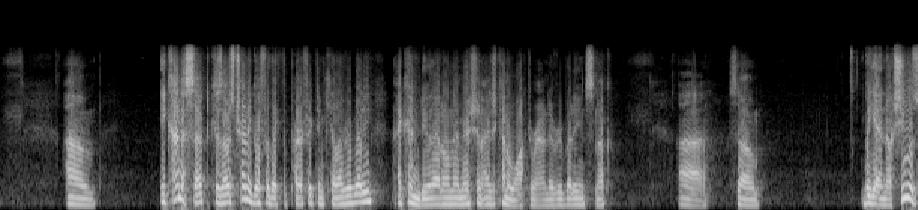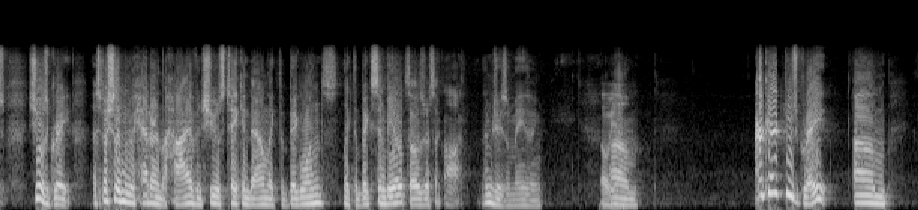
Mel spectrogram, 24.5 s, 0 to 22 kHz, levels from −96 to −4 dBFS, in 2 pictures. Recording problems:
high frequencies cut off; noticeable; nothing above 8 kHz
distortion; slight; 5% of the sound clipped

